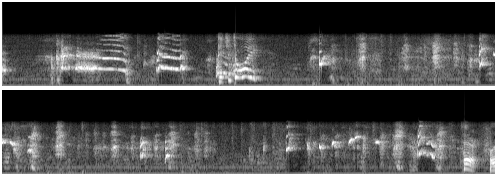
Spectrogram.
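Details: A frightened male pug whines before crossing a slippery, freshly cleaned bathroom floor to fetch his toy: long wavering whines early, then shorter broken whimpers, mixed with a person's coaxing voice and a steady low hum.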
